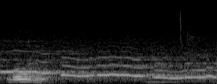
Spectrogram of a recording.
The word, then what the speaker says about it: guru: Lembrando que isso não tem nada a ver com acentuação tônica. As palavra é oxítona ou paroxítona. Nenhuma das duas. As duas sílabas têm o mesmo peso. Guru.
